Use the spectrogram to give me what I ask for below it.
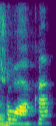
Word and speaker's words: Mishawaka: Is that how you pronounce it? Mishawaka? Yep, Mishawaka.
